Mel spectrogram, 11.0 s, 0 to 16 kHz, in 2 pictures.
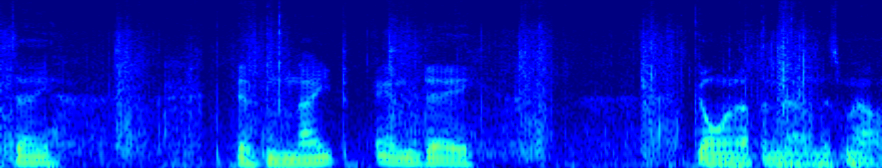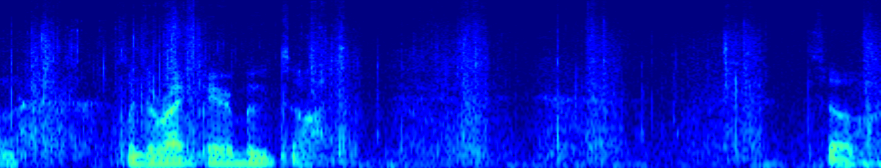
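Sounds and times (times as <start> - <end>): boots crunching on rocky ground: 0.0 - 11.0.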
